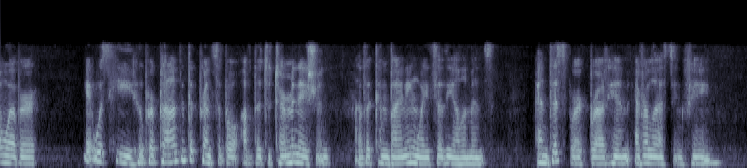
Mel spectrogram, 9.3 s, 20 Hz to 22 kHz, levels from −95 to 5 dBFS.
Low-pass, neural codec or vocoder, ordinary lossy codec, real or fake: 7.2 kHz; none; Opus, 16 kbps; real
